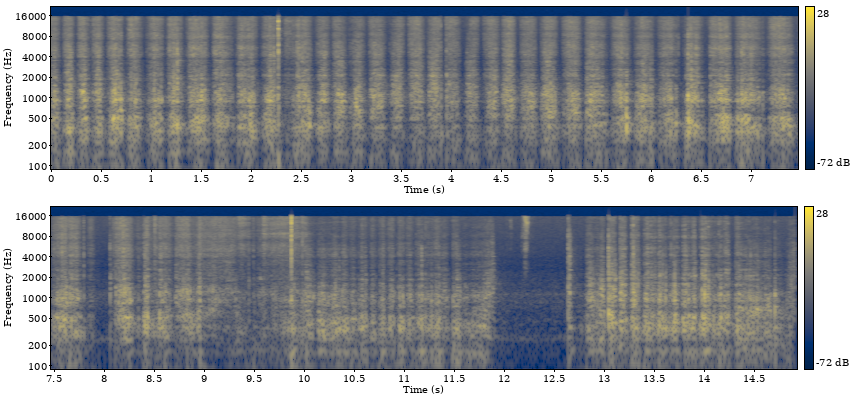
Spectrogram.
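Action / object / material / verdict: scrape / coated paperboard juice carton / paperboard / none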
